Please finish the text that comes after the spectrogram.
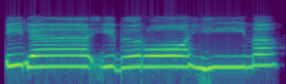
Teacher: دوبارہ ہمیں مد دکھ رہی ہے ڈسکنیکٹڈ مد، مد منفصل، 2 یا 4 کاؤنٹ ہم اس کو لمبا کریں گے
